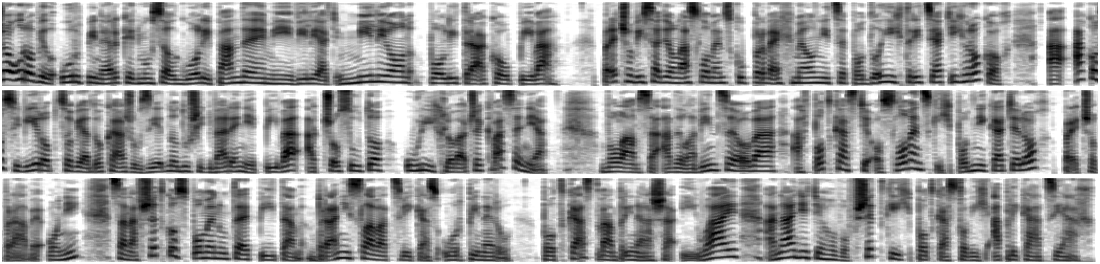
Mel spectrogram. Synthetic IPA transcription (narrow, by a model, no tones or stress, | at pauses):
t͡ʃɔuɾɔbiluɾpinɛɾkɛɟmusɛlɡʊɔlipand̪ɛːmiiʋilɪaɟmiliɔːnpɔlit̪ɾa̰ːkɔʊpiʋa | pɾɛt͡ʃɔʋisaɟilnaslɔʋɛnskupr̩ʋɛːxmɛlɲit͡sɛpɔd̪l̩ˠɦiːxt̪ɾit͡sɪaciɣɾɔkɔxaʔakɔsiʋiːɾɔpt͡sɔʋɪad̪ɔkaːʒuzjɛd̪nɔd̪uʃiɟʋaɾɛɲɪɛpiʋaʔat͡ʃɔsuːt̪ɔ | uɾiːxʎɔʋat͡ʃɛkʋa̰sɛɲɪa̰ʋɔlaːmsa̰ʔa̰d̪ɛlaʋint͡sɛɔʋaːʔa̰fpɔt̪kascɛʔɔslɔʋɛnskḭːxpɔd̪ɲikacɛʎɔxpɾɛt͡ʃɔpɾa̰ːʋɛ̰ʔɔɲisanafʃɛt̪kɔspɔmɛnut̪ɛːpiːt̪ambɾʔaɲislaʋat͡sʋika̰zṵɾpinɛɾṵ | pɔt̪ka̰sd̪ʋaːmpɾinaːʃa̰ʔḭːwajʔa̰naːjɟɛcɛɦɔʋɔfʃɛt̪kiːxpɔt̪kast̪ɔʋiːɣaplika̰ːt͡siaːx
